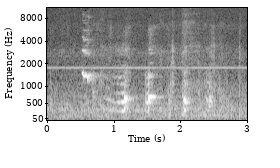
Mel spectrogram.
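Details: Basset Hound puppies with their mother Bullseye as Grandpa Noble, an adult Basset Hound, meets them indoors; five soft, high whimpers and yips, each dipping in pitch, come about every half second over a steady electrical hum.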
